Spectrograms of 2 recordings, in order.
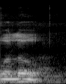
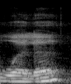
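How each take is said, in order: First: The L is heavy, with a darkened o-like vowel. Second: The L is light, with a clear a vowel. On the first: The speaker calls it wrong. "bukan walau" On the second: The speaker calls it right. "Harusnya wala"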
